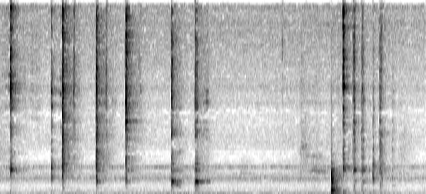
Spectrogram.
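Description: An egg is cracked and dropped into a frying pan for a mixed fried egg dish: a few light taps and clicks, then one sharper crack, quiet and close in a calm kitchen.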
